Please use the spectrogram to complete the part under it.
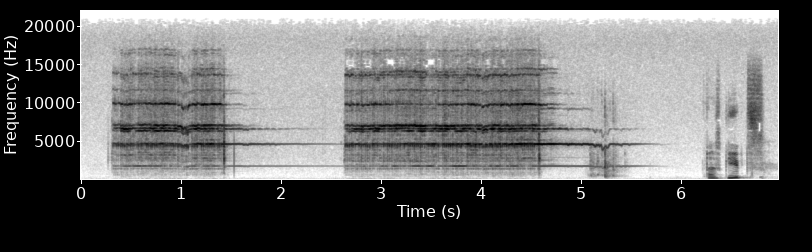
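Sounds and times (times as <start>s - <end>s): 
electronic telephone ringing in an office: 0.3s - 5.8s
speech: 6.3s - 6.9s.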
